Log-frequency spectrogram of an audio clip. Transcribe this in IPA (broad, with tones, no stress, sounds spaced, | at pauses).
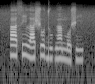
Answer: a˦ s i˦˨ l a˨˦ ʃ o˦˨ d u˧ ɡ ã˧ m o˨ ʃ i˧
